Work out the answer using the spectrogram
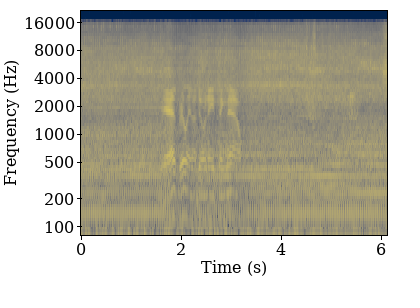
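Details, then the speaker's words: Ford 8N tractor with Funk flathead inline-six conversion, started on ether: an uneven, stumbling low chuff that picks up briefly then sags back. Engine will not keep running; stuck valves suspected. "I think we have a stuck valve guys this is about as much as this thing runs"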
